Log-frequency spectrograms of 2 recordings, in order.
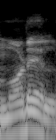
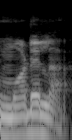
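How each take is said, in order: First: The word ends cleanly on the final consonant. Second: An extra vowel is added after the final consonant. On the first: "যেমন আপনি বলতেছেন মডেল" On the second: "মডেলের পরে এ যুক্ত করে বলে দিচ্ছেন যে মডেলা"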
